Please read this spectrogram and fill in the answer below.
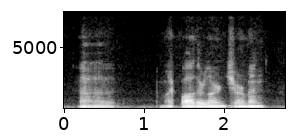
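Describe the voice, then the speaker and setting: Soft-spoken and at a fairly slow pace, a man talks with a very deep, low pitch and a dark, mellow tone. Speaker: testimony vlogger. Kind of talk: testimony. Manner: halting.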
